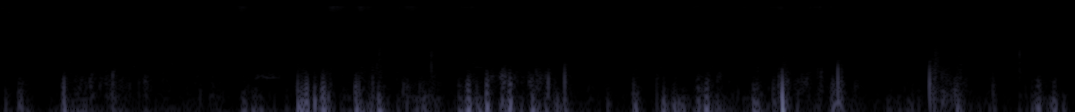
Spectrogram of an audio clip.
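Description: Wind buffeting a phone's microphone: irregular low rumbles and thumps, with one sharp thump about eight seconds in.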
